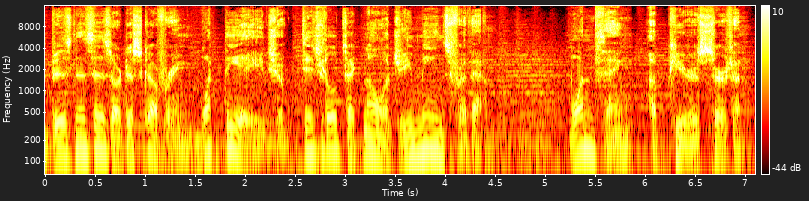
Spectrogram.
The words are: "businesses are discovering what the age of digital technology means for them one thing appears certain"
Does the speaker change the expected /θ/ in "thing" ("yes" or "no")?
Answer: no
